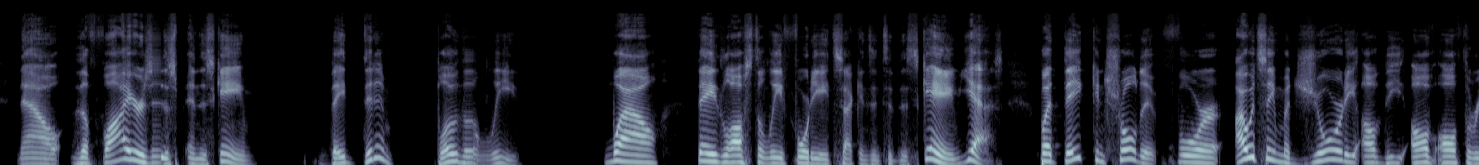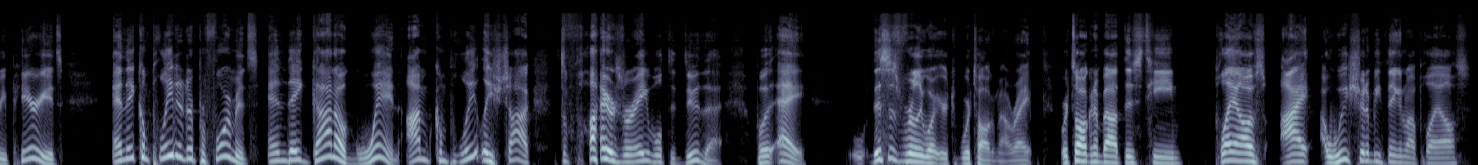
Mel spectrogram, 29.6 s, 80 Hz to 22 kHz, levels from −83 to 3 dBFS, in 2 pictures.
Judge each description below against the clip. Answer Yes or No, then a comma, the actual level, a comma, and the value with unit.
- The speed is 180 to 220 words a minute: No, average, 170 wpm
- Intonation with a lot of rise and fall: Yes, wide, 6.9 semitones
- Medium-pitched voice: Yes, medium, 155 Hz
